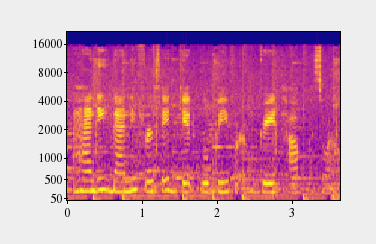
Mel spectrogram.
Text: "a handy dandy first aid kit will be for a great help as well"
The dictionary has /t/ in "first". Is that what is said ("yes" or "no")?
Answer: no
